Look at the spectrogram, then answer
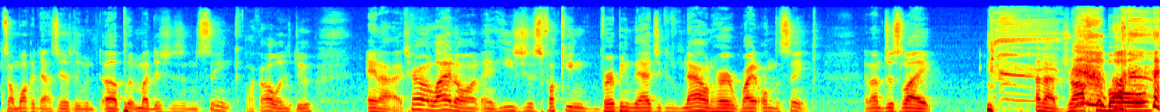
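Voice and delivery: normal talking voice

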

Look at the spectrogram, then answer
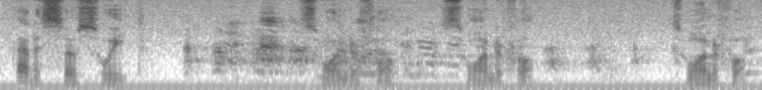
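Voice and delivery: very soft, flat, unimpressed murmur; flat mock "it's wonderful" with no excitement; mock deadpan. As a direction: sound totally underwhelmed by a gift. Mock flat response to a million dollars.

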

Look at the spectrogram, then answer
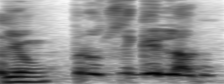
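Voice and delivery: breaks into high giggles mid-sentence; laughing. Real, not acted. Friend catches himself and giggles high through the words.

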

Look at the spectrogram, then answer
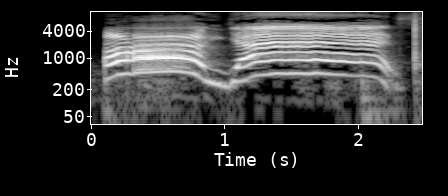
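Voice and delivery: a big, high, loud whoop of delight; excited cheer. Real, not acted. Vlogger cheering for the video clip, a loud excited whoop. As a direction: cheer her on at the top of your voice.

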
